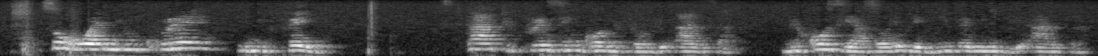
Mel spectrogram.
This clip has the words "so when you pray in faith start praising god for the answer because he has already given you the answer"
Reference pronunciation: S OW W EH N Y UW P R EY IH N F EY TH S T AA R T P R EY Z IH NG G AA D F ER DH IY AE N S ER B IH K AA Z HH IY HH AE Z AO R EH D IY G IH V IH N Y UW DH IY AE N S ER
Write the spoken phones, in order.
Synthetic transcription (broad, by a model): S OW W EH N Y UW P R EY IH N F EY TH S T AA T P R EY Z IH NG G AA D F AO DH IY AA N S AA B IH K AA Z HH IY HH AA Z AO L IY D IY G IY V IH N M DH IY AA N S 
